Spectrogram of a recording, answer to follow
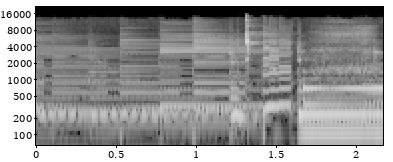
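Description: Acoustic guitar strummed in a steady rhythm over long held keyboard chords, the instrumental accompaniment of a slow song; a louder low held note comes in near the end.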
